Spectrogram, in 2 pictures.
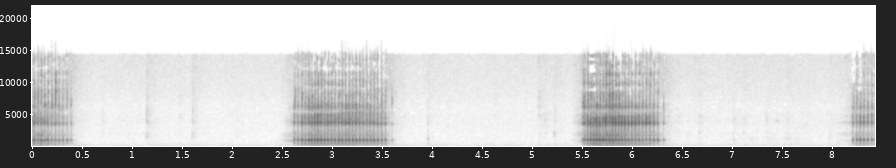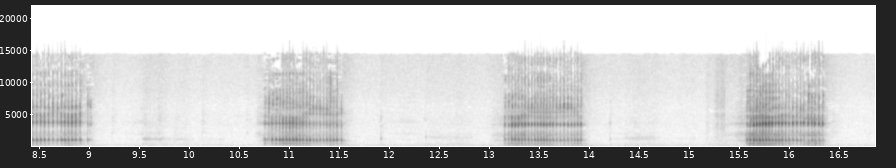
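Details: Seven loud, rough, buzzing snores evenly spaced about every two and a half seconds in a quiet room; heavy snoring.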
